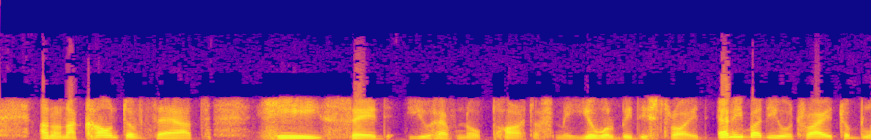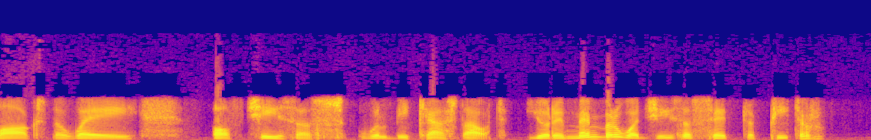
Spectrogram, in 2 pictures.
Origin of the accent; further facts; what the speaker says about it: Israel; I grew up in Israel proper.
